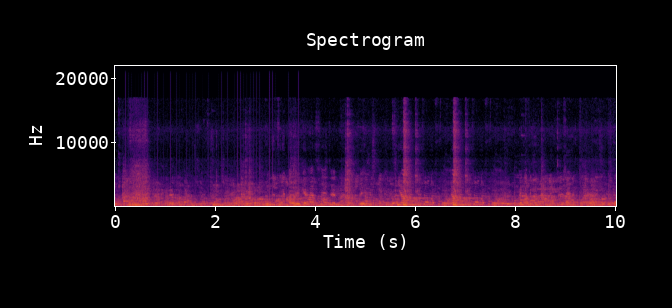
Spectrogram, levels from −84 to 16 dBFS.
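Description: From 0.07 to 3.66 s, regular ticks sound every 64 ms, each a gap of about 4 ms of silence: periodic USB or driver dropouts, with the audio path stalling at a fixed interval. At 6.71 s a small blip marks a jump back, and about one second of the sound plays again until 7.71 s, a stream segment repeated by the player.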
